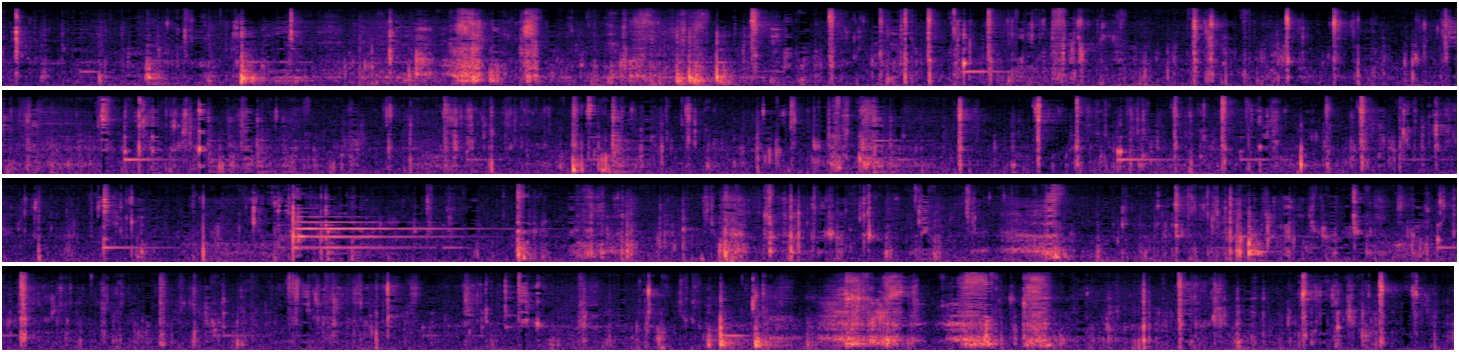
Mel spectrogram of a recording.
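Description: Close-up eating sounds: chewing and biting on braised bullfrog, with wooden chopsticks clicking against the dish and bowl. About halfway through, a short ringing clink from the metal bowl.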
